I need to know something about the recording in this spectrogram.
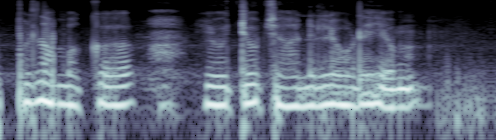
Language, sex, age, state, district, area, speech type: Malayalam, female, 45-60, Kerala, Kollam, rural, spontaneous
